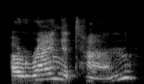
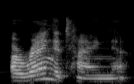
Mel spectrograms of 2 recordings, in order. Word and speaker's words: orangutan: not buffett buffet now there's two ways to pronounce this word some people pronounce it orangutan and some people pronounce it more in american english orangutang orangutan orangutang i normally pronounce it orangutang ballet now this ending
